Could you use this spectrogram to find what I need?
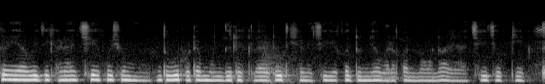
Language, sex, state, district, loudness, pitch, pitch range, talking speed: Garhwali, female, Uttarakhand, Tehri Garhwal, -16 LUFS, 195 Hz, 185-205 Hz, 230 wpm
